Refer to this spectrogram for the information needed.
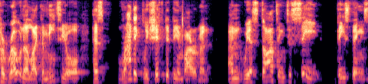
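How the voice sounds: At a fairly slow pace, a man with a medium pitch and a bright, sharp tone speaks with lively intonation and a slightly husky edge.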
